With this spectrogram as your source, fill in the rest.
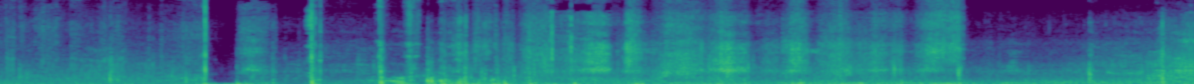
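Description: A glove rubs and bumps loudly against the microphone.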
